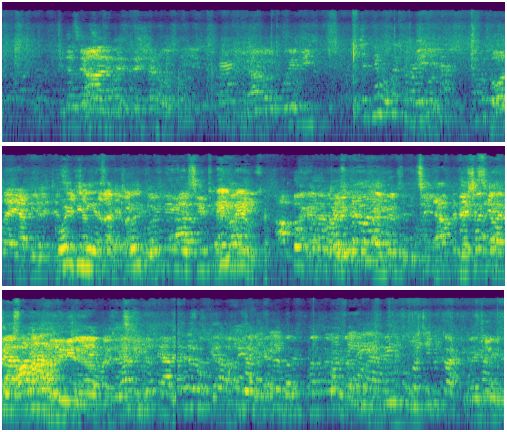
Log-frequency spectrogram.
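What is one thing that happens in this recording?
Several men talk over one another in a crowded, echoing room.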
